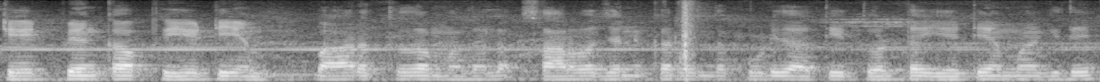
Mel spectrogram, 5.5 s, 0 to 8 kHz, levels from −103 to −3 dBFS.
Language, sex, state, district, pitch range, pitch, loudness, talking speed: Kannada, male, Karnataka, Bijapur, 115-125 Hz, 120 Hz, -20 LUFS, 120 wpm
